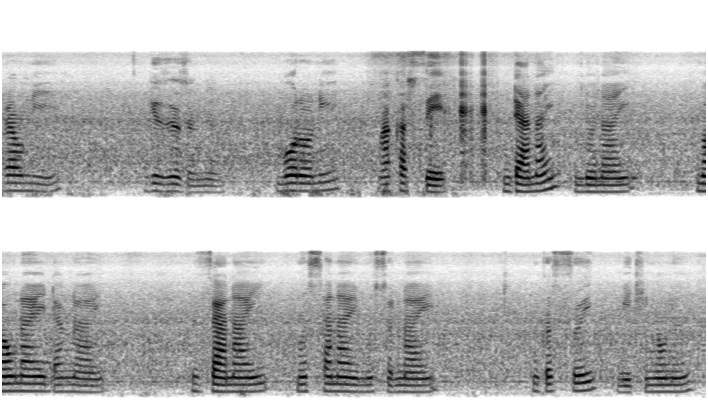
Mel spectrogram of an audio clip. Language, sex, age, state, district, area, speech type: Bodo, male, 18-30, Assam, Chirang, rural, spontaneous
